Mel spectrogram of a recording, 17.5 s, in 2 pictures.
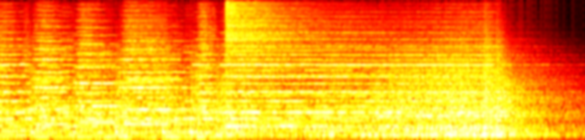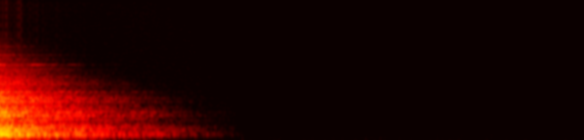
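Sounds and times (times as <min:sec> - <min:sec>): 
anthem: 0:00.0 - 0:09.8.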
